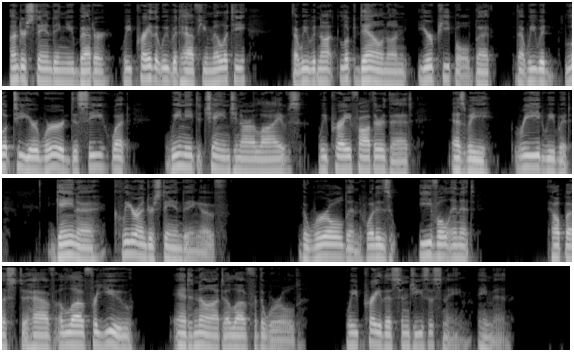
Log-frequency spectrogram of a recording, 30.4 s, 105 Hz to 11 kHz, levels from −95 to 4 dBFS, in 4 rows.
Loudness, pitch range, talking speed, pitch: -26 LUFS, 115-140 Hz, 160 wpm, 130 Hz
